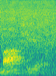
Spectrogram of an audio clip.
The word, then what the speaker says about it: Macchio: played by Ralph from Machi which is actually an Italian way pronounced Macchio but I think if you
